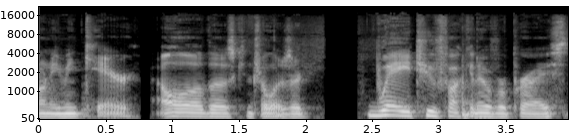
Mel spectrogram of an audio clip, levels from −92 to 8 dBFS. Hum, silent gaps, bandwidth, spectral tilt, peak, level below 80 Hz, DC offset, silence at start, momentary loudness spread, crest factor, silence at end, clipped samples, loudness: none; 0.76-0.83 s, 2.15-2.38 s; 16 kHz; -6.5 dB/octave; 0 dBFS; -50 dBFS; under 0.1%; 0 s; 7 LU; 14 dB; 0 s; under 0.1%; -15 LUFS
